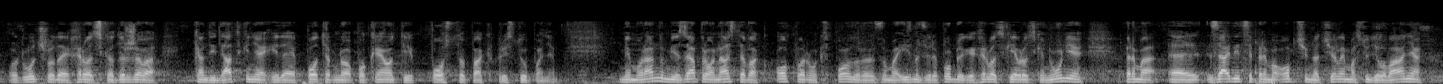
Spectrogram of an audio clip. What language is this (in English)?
Croatian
